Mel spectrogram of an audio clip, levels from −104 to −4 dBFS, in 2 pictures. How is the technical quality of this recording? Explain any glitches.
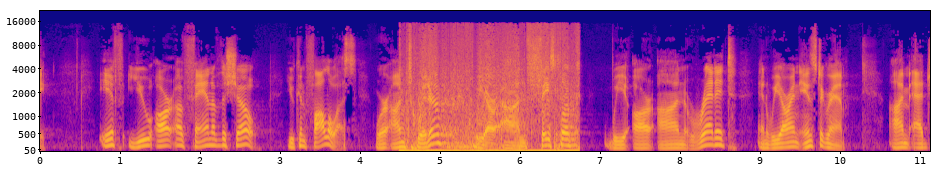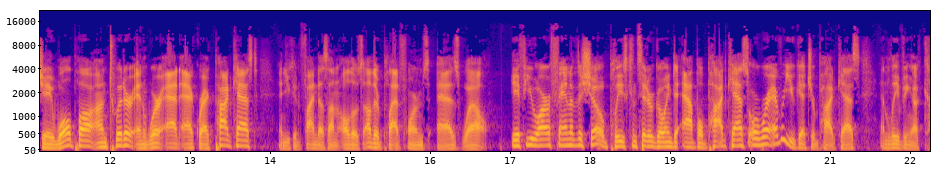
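The recording has one clear fault: a stuck bit from about 4.50 to 6.75 s, ending just before "we are on". For those two seconds the speech turns harsh and buzzy. The gaps between sounds fill with a gritty noise instead of falling quiet. One data bit was likely held at a fixed value, so about half the samples jump by a step near -15 dBFS. The errors follow the waveform's shape, which is why the noise rides along with the speech.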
